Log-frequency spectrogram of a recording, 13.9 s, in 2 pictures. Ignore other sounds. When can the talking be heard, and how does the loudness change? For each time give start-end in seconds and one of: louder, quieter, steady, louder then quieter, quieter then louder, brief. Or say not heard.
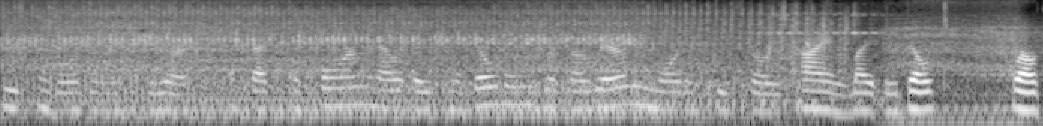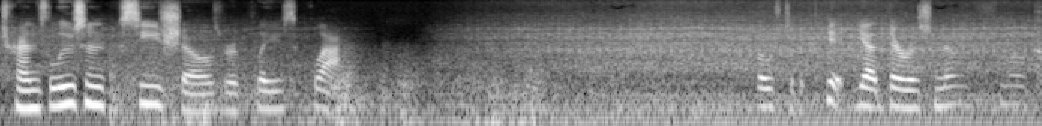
0.0-9.2 louder
12.0-13.8 brief.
